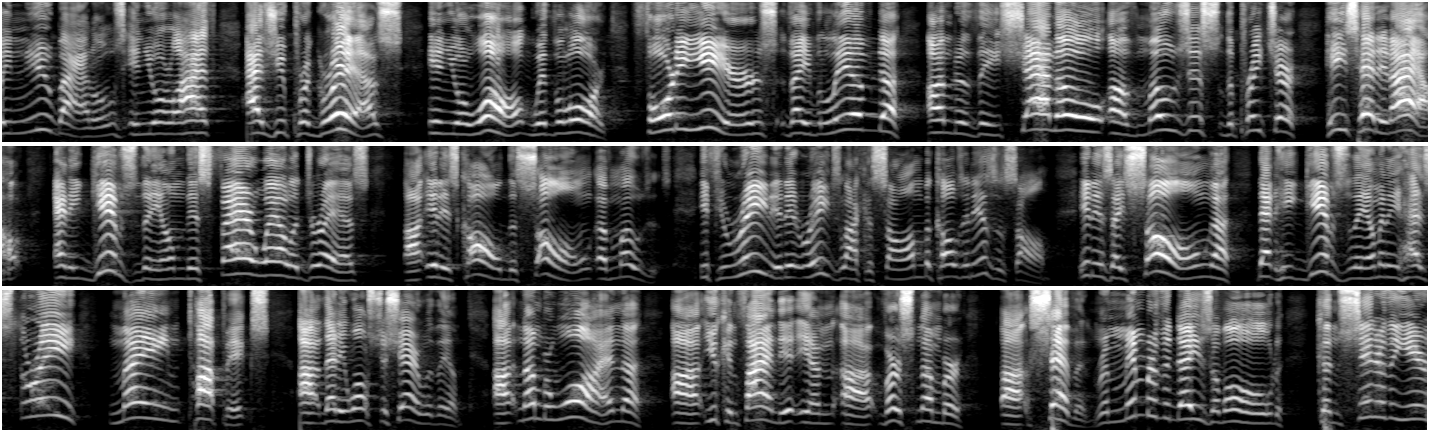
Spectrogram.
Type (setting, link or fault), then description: setting, large echoing room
